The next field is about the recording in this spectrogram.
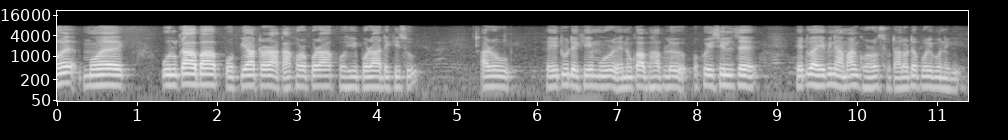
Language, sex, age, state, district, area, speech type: Assamese, male, 18-30, Assam, Tinsukia, urban, spontaneous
